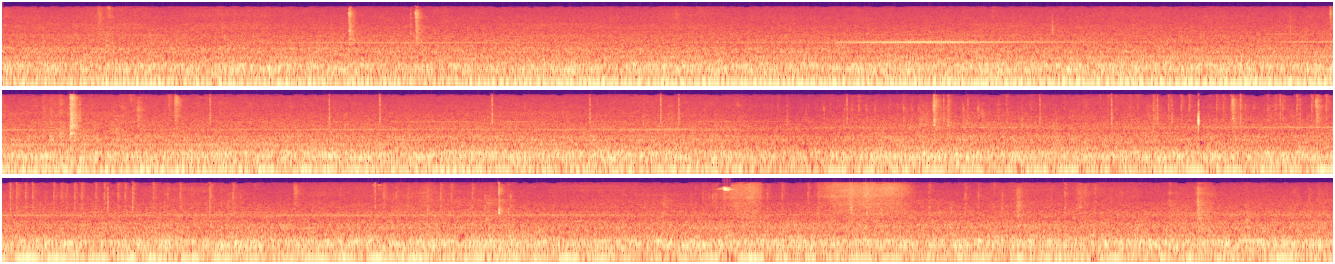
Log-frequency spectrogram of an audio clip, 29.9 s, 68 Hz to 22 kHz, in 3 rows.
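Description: Interior running noise of an ICE 3 high-speed electric train in motion: a steady low rumble of wheels on rail with a faint steady whine above it. A few sharp clicks and a brief hiss near the end.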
